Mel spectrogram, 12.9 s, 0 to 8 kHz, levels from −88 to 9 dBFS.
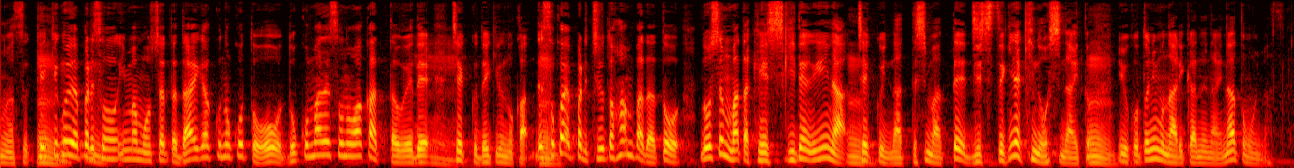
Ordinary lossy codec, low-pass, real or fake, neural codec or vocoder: none; none; real; none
